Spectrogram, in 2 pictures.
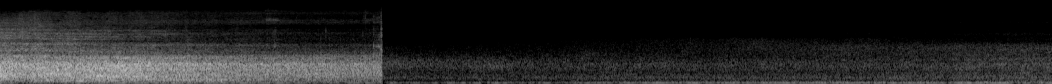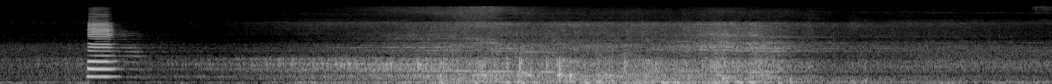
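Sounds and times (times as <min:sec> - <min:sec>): train horn blast: 0:11.4 - 0:12.8
train wheels clicking over rail joints: 0:13.2 - 0:21.0.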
